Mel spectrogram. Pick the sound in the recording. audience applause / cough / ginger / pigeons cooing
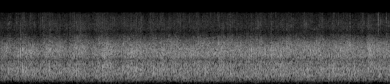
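audience applause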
